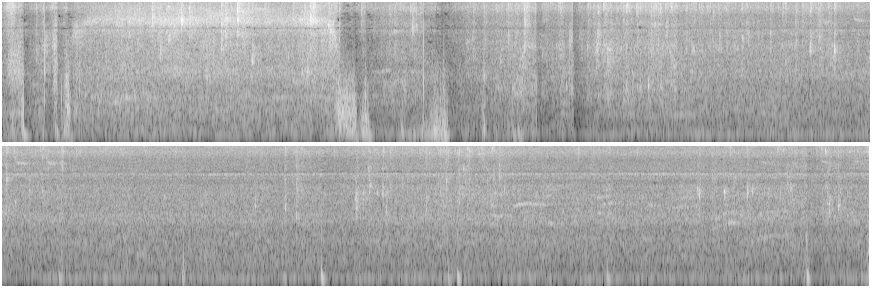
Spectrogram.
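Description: Water pouring and splashing while coconut milk is being made, a steady close gush with a few louder splashes and drips, with brief background sounds of people nearby.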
